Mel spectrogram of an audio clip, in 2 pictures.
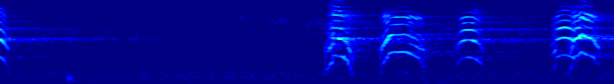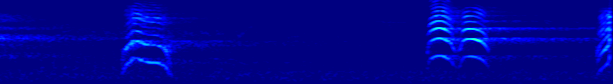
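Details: Common cranes in a forest in central Sweden give loud, ringing, arched trumpeted calls, singly or in quick pairs, a few seconds apart. An older breeding crane gives warning calls when a young golden eagle attacks it.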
